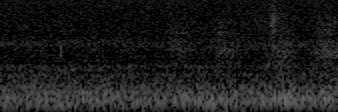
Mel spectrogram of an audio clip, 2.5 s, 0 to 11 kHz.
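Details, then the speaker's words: 2017 Ford F250 6.7 Power Stroke diesel, 92,244 miles, shaking at idle with a lumpy, uneven beat; codes P0305 cylinder 5 misfire and P1265 injector short, traced to a bad injector, fixed by replacing and programming IQA code. "Man, this thing's bouncing. It feels like it's cammed. That's what it feels like. Just rocking back and forth just sitting here at idle."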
